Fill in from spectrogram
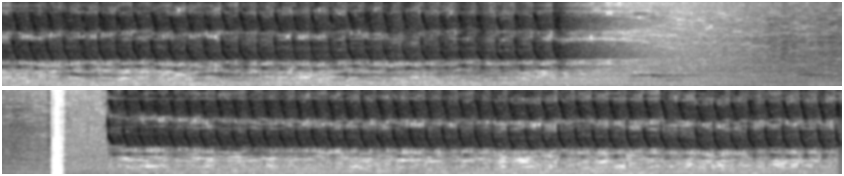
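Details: Masteran recording naming cucak jenggot, cililin and canary: dense, shrill trilling of fast repeated notes, a brief quiet gap with a click, then the same rapid trill resuming.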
